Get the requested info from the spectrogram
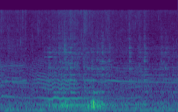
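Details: Japanese honey bees kept by a beginner garden beekeeper, a low steady hum of buzzing bees with a few louder passing wingbeat tones rising and falling.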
